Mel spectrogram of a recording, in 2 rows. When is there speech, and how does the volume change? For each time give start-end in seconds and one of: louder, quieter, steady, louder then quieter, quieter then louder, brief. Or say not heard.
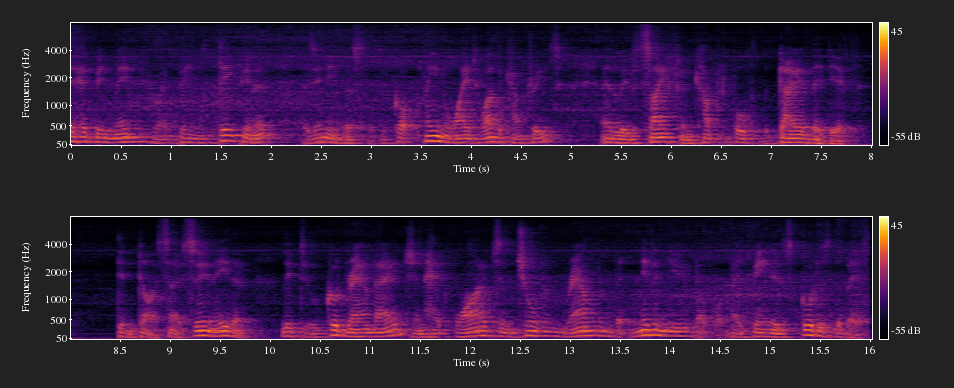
0.0-15.9 steady.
